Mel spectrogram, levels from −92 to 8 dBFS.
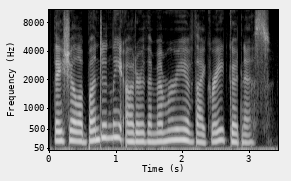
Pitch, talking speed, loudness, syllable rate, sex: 225 Hz, 175 wpm, -15 LUFS, 5.4 syllables/s, female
